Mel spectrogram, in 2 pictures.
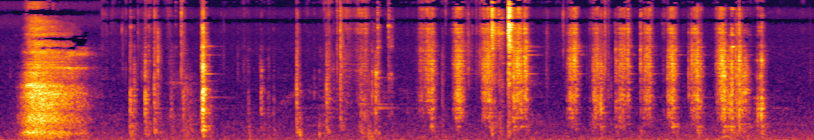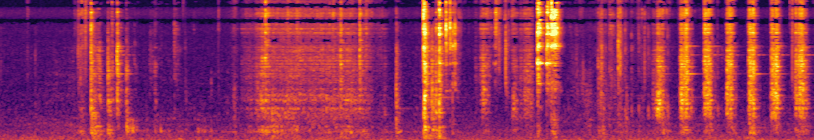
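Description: Bicycle bottom-bracket bearing cup being unscrewed by hand from the steel frame shell: quiet, irregular metallic clicks and ticks from the threaded cup and its ball bearings, with a short stretch of rubbing and scraping partway through.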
